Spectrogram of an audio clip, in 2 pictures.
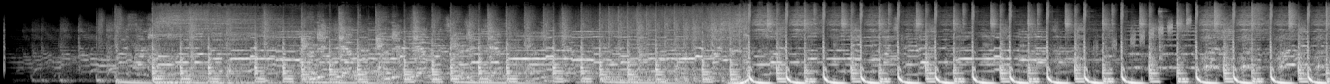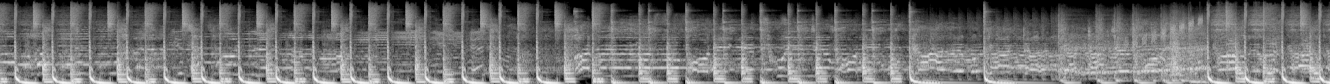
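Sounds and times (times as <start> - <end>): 
Bhojpuri dance mix with extra bass: 0.3 - 26.6.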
